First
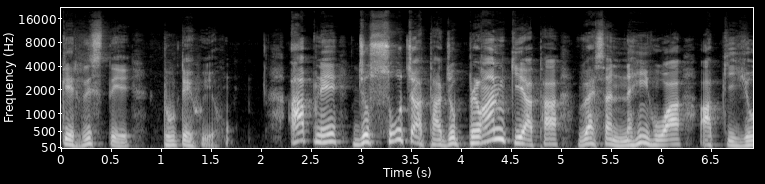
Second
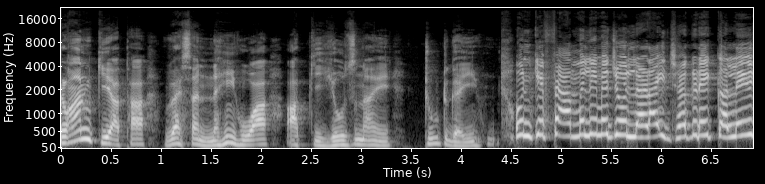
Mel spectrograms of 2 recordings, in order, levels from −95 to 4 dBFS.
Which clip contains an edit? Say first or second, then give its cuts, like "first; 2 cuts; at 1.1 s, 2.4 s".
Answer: second; 1 cut; at 4.4 s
